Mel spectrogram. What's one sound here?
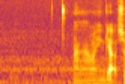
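A young man speaks with animation into a microphone, close up.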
